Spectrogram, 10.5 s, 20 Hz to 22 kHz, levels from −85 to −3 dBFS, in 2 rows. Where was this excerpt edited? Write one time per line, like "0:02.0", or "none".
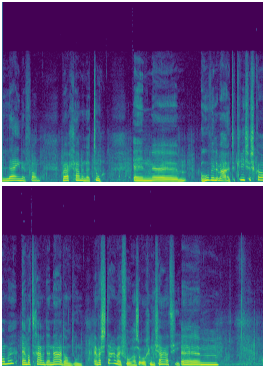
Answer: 0:08.8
